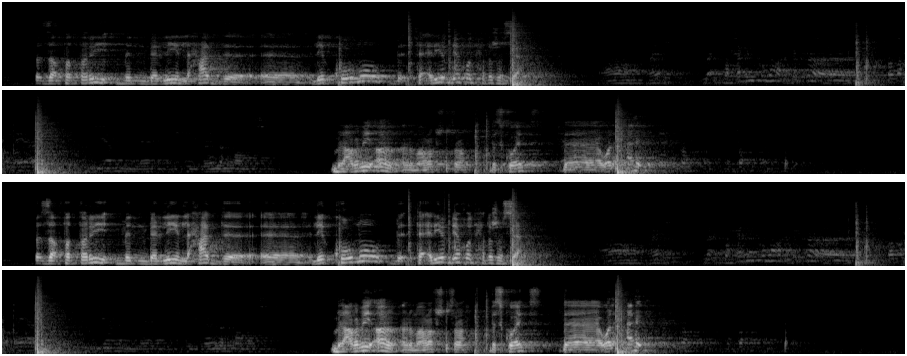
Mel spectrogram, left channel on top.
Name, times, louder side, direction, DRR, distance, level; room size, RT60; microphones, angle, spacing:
voice 1, 0.3-5.2 12.3-14.3 14.6-15.4, right 4 dB, 75° right, 12 dB, 0.5 m, -26 dB
sound 1, 3.2-5.5 8.5-9.8 13.7-14.2 14.7-15.5, right 1 dB, 15° right, 0.6 m, -35 dB
voice 2, 5.9-6.7 7.0-11.7 14.5-16.6, equal, 30° left, -5 dB, 5.6 m, -53 dB
13.0 x 10.5 x 5.1 m, 1.2 s
head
